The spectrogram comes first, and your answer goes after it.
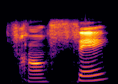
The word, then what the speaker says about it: français: Français, no S, français. Française, I hear the S very strongly there.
